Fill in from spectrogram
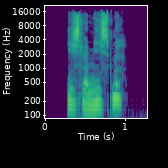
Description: Udtale [ islaˈmismə ]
